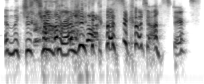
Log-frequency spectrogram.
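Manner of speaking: laughing. Real, not acted. Laughing while narrating.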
